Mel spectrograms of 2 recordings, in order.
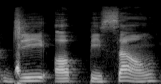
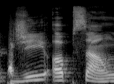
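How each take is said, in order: First: It is said as four separate syllables. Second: It is said as three distinct syllables. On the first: "which would be four syllables" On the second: "which would be distinctly three syllables"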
